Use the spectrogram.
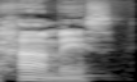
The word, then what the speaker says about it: James: here I go by Hames but it's obviously spelled the same way and they literally pronounce it Hames I thought like I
